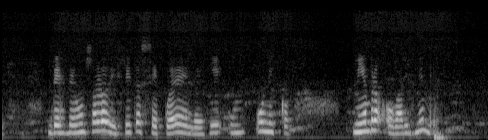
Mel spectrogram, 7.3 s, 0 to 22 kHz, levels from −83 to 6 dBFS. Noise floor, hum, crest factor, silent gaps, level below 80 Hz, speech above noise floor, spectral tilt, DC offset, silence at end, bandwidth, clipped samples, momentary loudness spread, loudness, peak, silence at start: -51 dBFS; none; 20 dB; none; -48 dBFS; 29 dB; -8 dB/octave; under 0.1%; 0.55 s; 16 kHz; under 0.1%; 13 LU; -23 LUFS; -4 dBFS; 0.7 s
